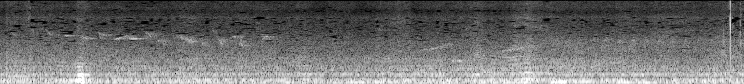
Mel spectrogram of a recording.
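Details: Honey bee workers pass nectar from one to the next, producing a steady, low, droning hum with a constant rough texture.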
